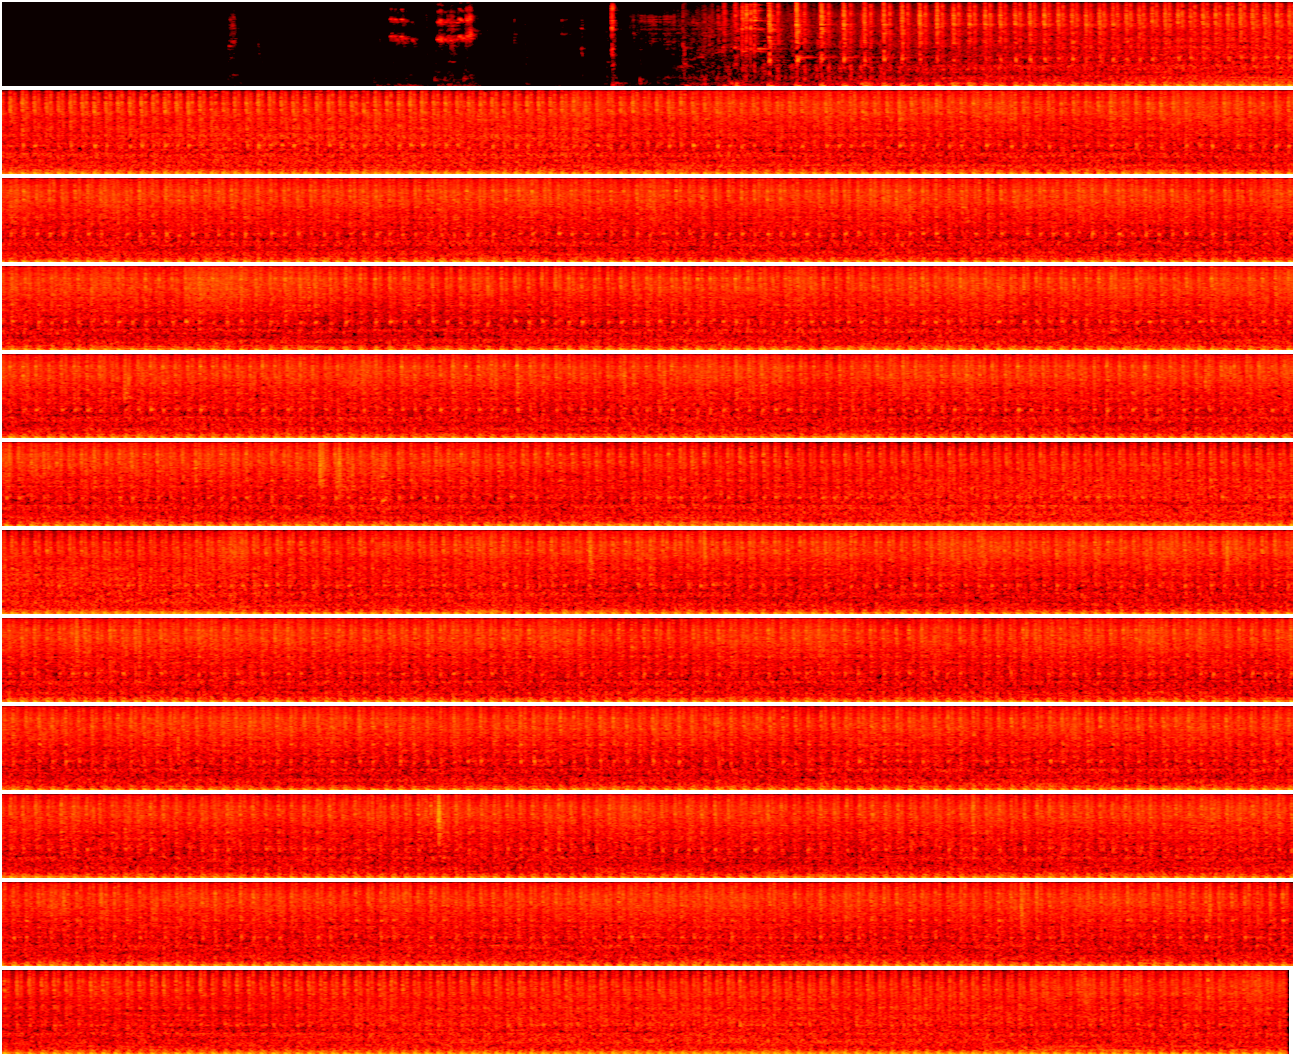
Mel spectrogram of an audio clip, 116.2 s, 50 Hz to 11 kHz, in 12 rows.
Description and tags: lawn mower engine onboard on off mowing tall grass 2 mono
This sound effect was recorded with high quality sound equipment and comes from a sound library called Lawn Mower which is pack of 63 high quality audio files with a total length of 64 minutes. In this library you'll find recordings different lawn mowers, including electric and gas engine ones.
cut, cutting, down, effect, engine, grass, lawn, mechanical, mower, mowing, off, onboard, shut, sound, trim, trimming, turn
